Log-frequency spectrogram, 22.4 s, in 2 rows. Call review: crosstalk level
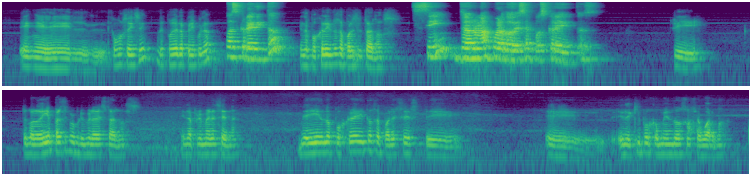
none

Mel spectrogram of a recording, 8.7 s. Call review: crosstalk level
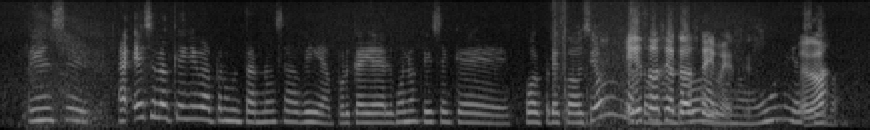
present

